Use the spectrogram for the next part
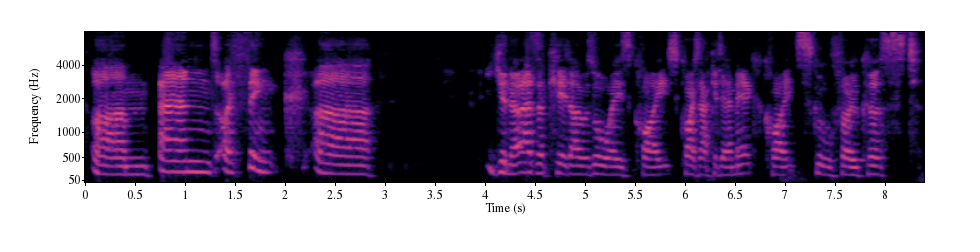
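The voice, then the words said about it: English accent. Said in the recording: “as you can tell from my accent, I'm sure I, I grew up in England”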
